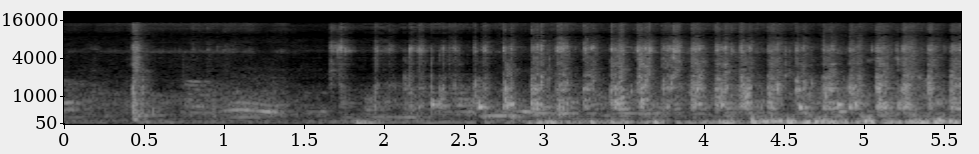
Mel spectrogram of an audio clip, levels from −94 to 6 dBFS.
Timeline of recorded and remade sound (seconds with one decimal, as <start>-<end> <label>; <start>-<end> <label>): 0.0-1.4 recorded; 1.4-2.7 remade; 2.7-5.6 recorded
